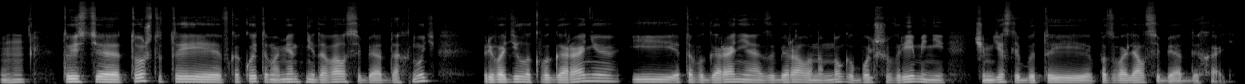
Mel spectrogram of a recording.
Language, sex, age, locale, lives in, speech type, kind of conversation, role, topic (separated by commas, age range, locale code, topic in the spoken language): Russian, male, 30-34, ru-RU, Estonia, conversation, podcast, host, Как ты находишь мотивацию учиться сейчас?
